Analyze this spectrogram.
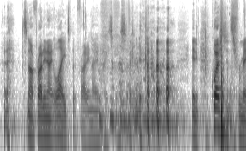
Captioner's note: laughs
